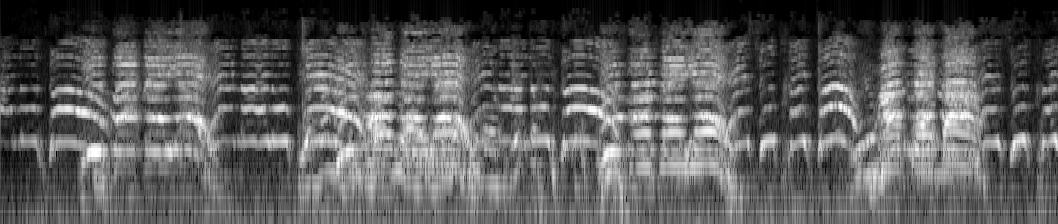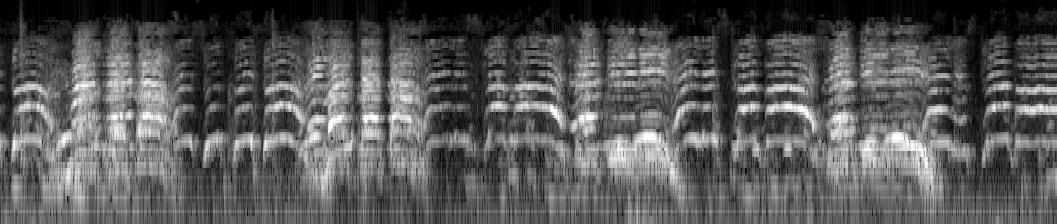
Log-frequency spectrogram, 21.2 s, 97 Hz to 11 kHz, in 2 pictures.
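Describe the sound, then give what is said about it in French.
A crowd of protesters chants loudly and steadily in a repeating rhythm outdoors in front of an Ibis hotel in Paris on 11 December, many voices shouting short slogans together in unison for the whole stretch. “Alors on s'est, on rencontrés euh, dans le cadre d'une mobilisation que vous aviez organisée devant un des hôtels Ibis euh, parisiens.”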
